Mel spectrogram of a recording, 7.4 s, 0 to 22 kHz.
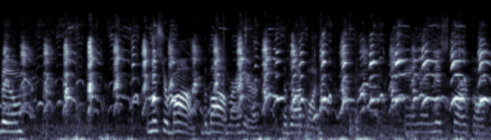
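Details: Several 25-day-old Border Collie puppies crying out from their crate during a short cleaning break, a dense chorus of shrill squeaks and bent, yelping whines, many overlapping voices calling rapidly, about two or three cries a second.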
